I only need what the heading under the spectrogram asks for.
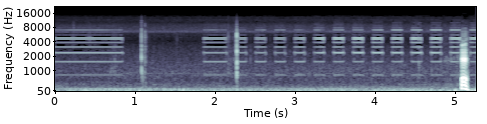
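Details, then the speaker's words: MJX Bugs 3 drone transmitter after landing and unplugging the battery: a high electronic tone turns into rapid beeping, warning that it lost power or contact with the aircraft. "letting you know, hey, we lost power. Something's wrong."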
